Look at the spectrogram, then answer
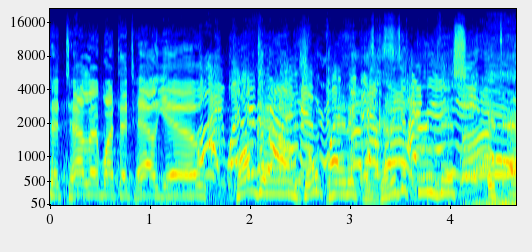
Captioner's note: arguing; eerie whining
